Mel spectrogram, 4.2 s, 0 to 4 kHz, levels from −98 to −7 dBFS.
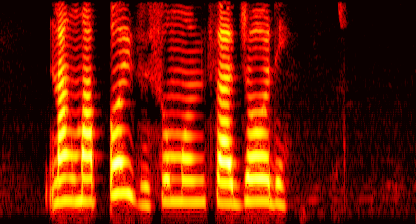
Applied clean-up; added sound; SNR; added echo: none; none; none; none.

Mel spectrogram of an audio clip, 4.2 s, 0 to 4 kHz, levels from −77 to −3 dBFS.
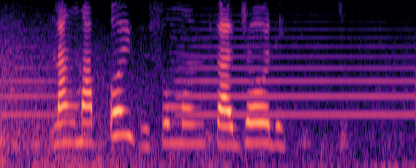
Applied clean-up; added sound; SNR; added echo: none; Brass instrument + Thunder; 13 dB; none.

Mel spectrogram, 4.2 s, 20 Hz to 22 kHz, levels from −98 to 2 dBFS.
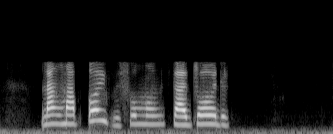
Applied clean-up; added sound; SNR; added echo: neural diffusion model UNIVERSE++.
